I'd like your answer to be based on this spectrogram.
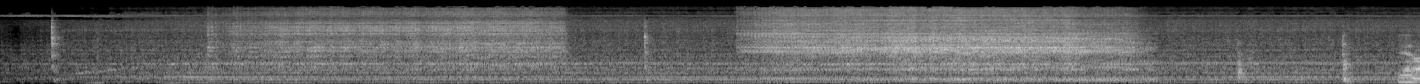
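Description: Wood on a lathe is cut and smoothed as the edges of a tealight holder are cleaned up. A steady, close scraping hiss swells in two long passes, with brief knocks and quieter spinning between them.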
